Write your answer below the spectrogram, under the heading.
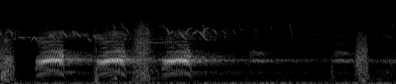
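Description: Common ravens giving hoarse, repeated croaking calls about every half second, advertising food at a carcass.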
